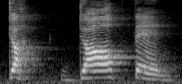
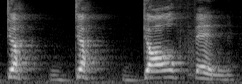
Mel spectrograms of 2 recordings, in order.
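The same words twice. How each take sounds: First: D, dolphin said louder, falling, D clipped; firm repeat of D, dolphin; sounding out D. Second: D, D, dolphin with punched D's; sounding out D. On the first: Teacher to pupils, louder sounding out dolphin. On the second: Teacher to pupils, sounding out D in dolphin. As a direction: tap out the D before dolphin. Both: Shown as a demonstration. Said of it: "What about".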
